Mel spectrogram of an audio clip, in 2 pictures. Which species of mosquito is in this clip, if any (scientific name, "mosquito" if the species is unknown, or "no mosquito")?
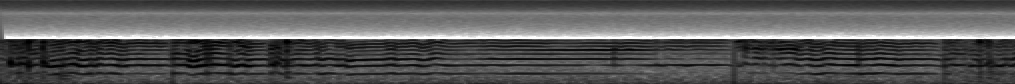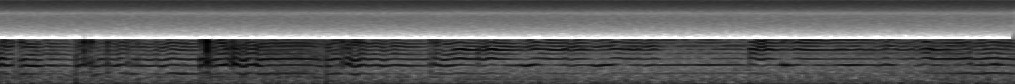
mosquito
